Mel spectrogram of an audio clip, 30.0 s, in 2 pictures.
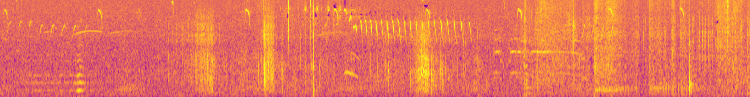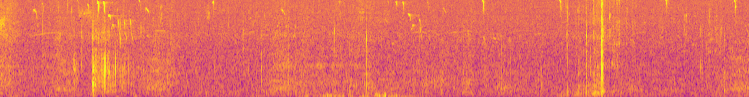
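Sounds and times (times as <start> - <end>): birds chirping: 4.9 - 12.6, 13.6 - 18.4, 19.1 - 25.2.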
